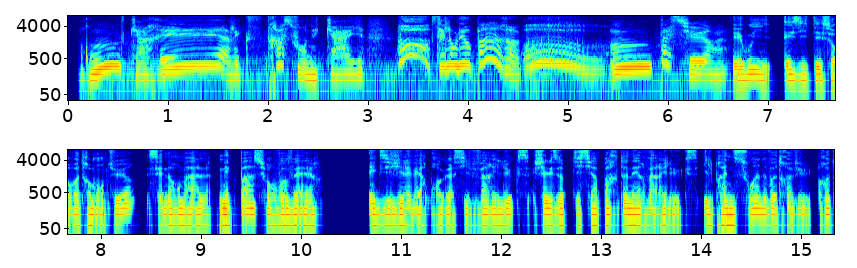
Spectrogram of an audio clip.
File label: spot radio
